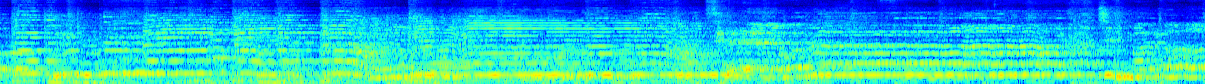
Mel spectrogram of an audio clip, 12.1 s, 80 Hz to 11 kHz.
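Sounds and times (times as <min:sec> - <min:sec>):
instrumental backing track: 0:00.0 - 0:12.0
woman singing into a microphone: 0:03.3 - 0:12.0.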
